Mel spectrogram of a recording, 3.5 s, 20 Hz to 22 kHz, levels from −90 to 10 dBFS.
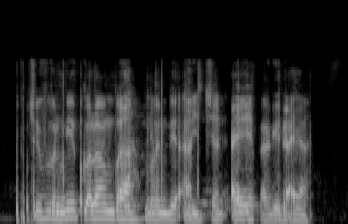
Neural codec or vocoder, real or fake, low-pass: codec, 16 kHz, 4 kbps, X-Codec, HuBERT features, trained on balanced general audio; fake; 7.2 kHz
